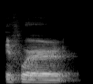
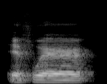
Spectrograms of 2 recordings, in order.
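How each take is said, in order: Both takes have the same delivery.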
